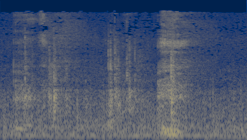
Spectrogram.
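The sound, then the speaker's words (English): A stuck door is tugged in short repeated jerks during a storm with heavy wind, each pull bringing a strained creak and mechanical rattle, the third pull the strongest. No one speaks. “I can't get the door open.”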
